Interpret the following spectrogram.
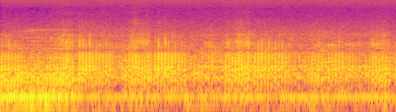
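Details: Sleeping pet cat Deokbae purrs in a dense, grainy rumble, rising and falling in soft waves roughly every second as it breathes, over a constant faint background hum.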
